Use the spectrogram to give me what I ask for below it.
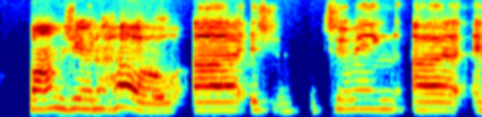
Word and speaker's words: Bong Joon Ho: want to make sure i'm not saying his name wrong bong joon ho uh is doing uh an incredible job again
